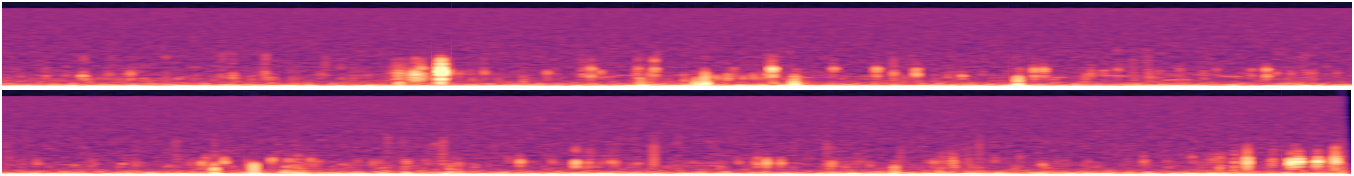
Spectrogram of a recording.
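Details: Stethoscope placed at different spots around the belly: irregular gurgles and soft clicks over a low rumble; normal active bowel sounds.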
